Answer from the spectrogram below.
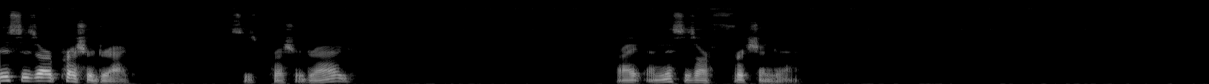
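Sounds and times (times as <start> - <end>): faint electrical hiss and hum: 0.0 - 12.0.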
